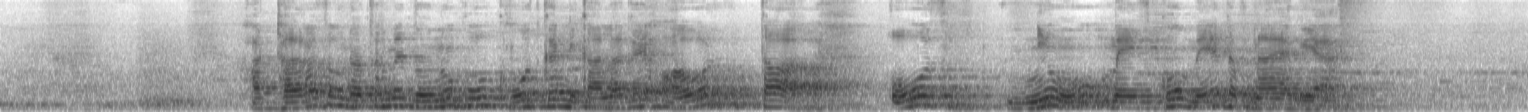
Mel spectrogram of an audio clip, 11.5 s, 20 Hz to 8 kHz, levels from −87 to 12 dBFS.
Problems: none marked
